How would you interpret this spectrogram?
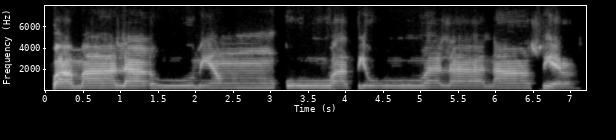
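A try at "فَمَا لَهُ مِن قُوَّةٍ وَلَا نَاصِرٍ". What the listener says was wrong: Kurang naber, enggak ada naber. Uwa, uwa, quwwati. Tiunya malah jangan dinaber. Irgham itu harus sembunyi-sembunyi masuknya, enggak boleh ketahuan.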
